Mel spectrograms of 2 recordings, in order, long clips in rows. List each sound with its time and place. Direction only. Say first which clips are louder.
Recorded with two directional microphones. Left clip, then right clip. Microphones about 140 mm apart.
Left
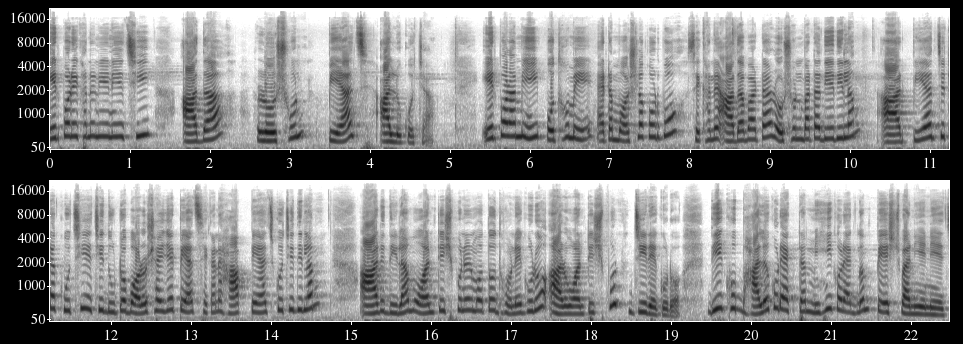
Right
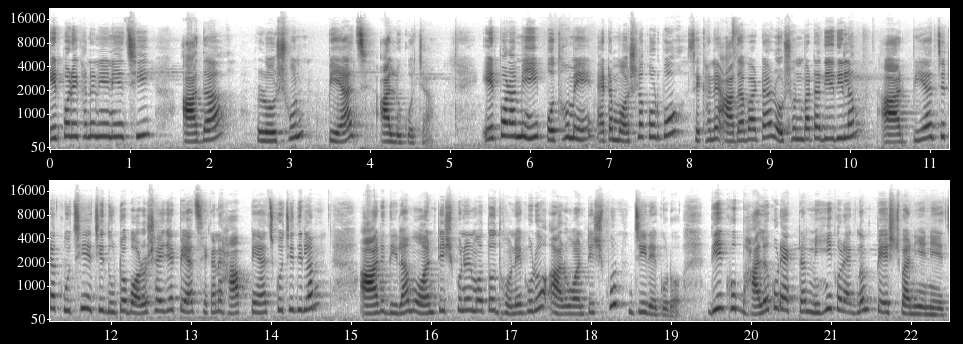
0.0 s speech: left 6 dB; 35° left (ahead or behind)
